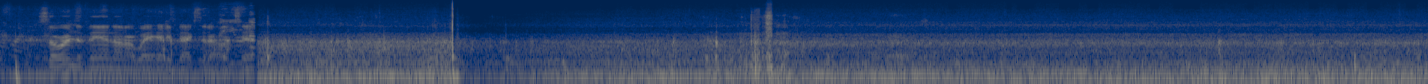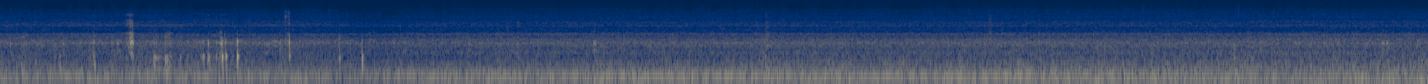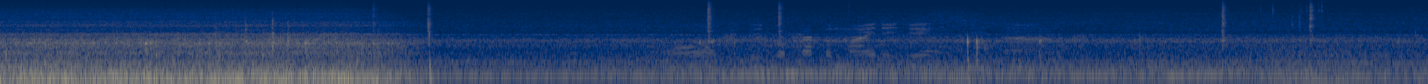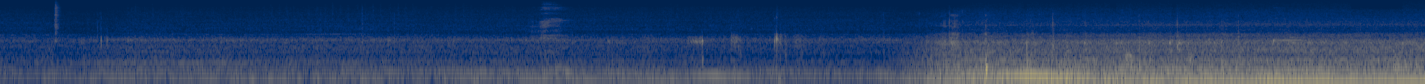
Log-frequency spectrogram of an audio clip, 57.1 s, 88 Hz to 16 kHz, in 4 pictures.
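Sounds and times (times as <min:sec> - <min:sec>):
engine and tyre road rumble: 0:00.0 - 0:57.0.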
